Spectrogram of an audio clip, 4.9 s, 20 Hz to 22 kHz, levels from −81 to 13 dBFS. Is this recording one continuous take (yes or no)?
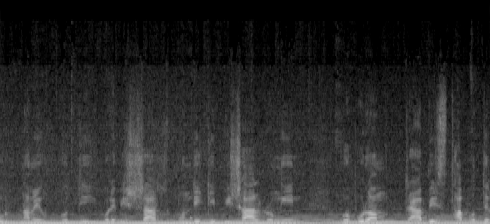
yes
